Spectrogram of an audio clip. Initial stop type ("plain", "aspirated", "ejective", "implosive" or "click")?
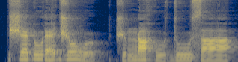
implosive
